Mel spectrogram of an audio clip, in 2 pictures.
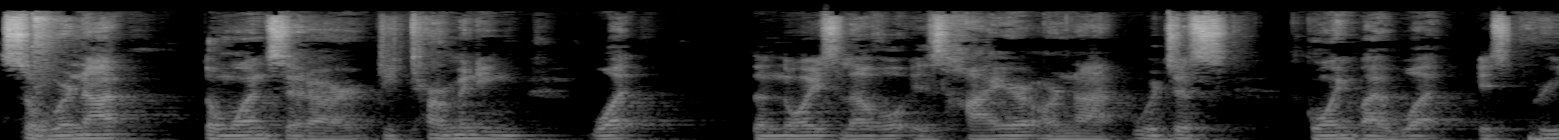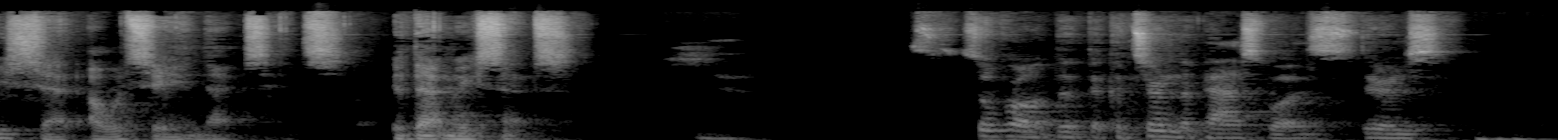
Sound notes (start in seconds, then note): none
